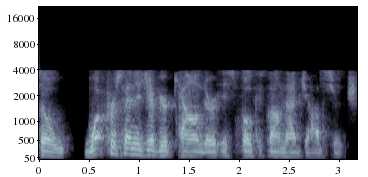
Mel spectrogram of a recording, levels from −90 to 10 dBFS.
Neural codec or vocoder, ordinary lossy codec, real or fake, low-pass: none; AAC, 16 kbps; real; 7.2 kHz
